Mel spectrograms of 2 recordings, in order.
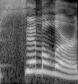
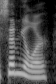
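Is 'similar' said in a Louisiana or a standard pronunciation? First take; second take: standard; Louisiana. First: It uses the standard general pronunciation. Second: It uses the Louisiana local pronunciation. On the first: The speaker calls it right. "They're similar" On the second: The speaker calls it wrong. "that's how people in Louisiana say it"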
